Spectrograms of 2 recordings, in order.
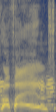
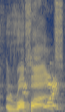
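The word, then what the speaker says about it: Rafale: It's not Rafael. It's Rafals.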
